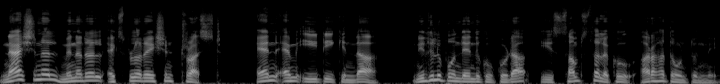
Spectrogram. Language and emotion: Telugu, neutral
